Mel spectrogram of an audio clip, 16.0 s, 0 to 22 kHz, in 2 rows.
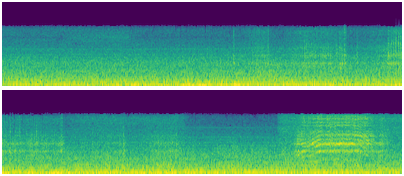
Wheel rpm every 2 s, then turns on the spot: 0, 0, 10, 20, 20, 10, 10, 90.
4-12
